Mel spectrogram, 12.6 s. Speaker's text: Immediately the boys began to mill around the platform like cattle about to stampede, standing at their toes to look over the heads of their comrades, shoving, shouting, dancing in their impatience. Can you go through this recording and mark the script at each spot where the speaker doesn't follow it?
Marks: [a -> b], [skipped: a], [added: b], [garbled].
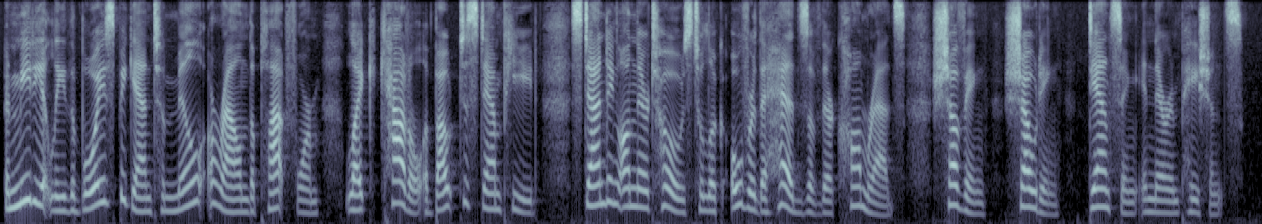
Immediately the boys began to mill around the platform like cattle about to stampede, standing [at -> on] their toes to look over the heads of their comrades, shoving, shouting, dancing in their impatience.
